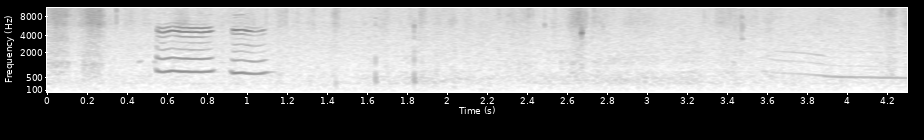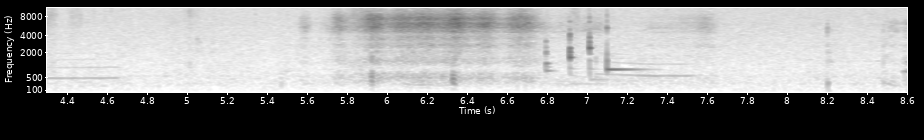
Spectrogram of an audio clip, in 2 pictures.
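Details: Cat making cute sounds: a pair of quick, warbling trilled chirps, then a longer falling meow, followed by rustling noise and a short rising-then-falling meow near the end.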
